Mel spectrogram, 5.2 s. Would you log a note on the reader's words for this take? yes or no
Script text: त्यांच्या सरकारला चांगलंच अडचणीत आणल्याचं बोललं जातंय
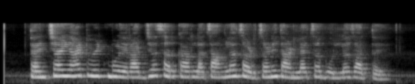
yes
